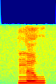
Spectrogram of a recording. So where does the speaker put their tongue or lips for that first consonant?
tongue tip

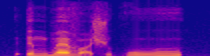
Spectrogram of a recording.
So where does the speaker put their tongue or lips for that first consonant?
throat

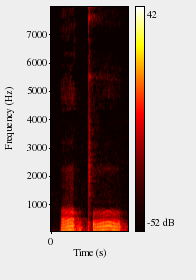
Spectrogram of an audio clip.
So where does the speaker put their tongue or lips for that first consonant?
velum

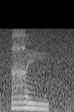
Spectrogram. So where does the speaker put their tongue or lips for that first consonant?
uvula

